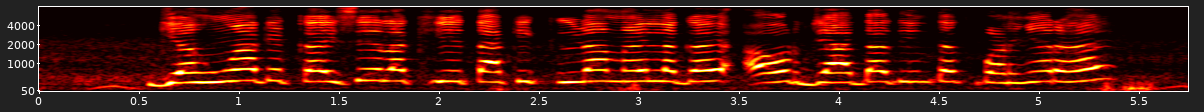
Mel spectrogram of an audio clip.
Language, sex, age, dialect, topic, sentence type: Magahi, male, 18-24, Central/Standard, agriculture, question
